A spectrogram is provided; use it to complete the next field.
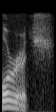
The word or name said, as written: orache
